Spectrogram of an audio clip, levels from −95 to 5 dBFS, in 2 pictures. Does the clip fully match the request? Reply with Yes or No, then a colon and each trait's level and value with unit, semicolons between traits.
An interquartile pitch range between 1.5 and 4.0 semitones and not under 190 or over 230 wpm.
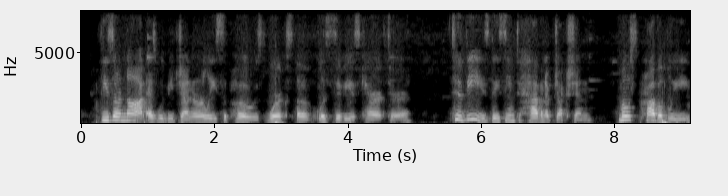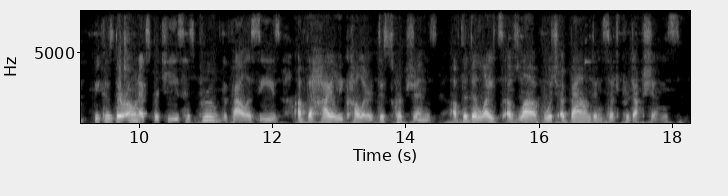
No: average, 3.1 semitones; average, 150 wpm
